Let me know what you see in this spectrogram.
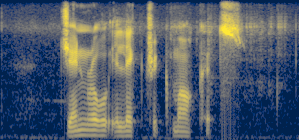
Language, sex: English, male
